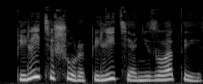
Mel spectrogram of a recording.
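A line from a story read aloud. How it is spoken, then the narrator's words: Plain. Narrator (Russian): сказал Семен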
